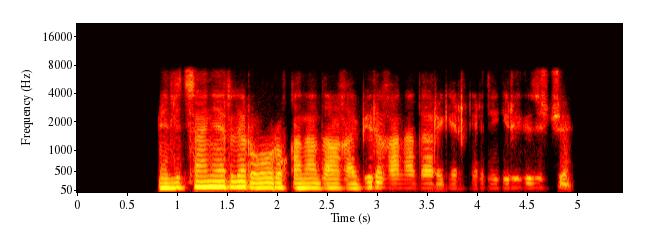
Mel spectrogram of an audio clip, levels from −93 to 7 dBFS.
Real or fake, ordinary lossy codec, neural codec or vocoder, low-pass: fake; Opus, 24 kbps; vocoder, 24 kHz, 100 mel bands, Vocos; 7.2 kHz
